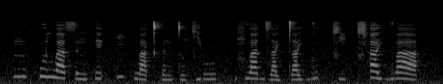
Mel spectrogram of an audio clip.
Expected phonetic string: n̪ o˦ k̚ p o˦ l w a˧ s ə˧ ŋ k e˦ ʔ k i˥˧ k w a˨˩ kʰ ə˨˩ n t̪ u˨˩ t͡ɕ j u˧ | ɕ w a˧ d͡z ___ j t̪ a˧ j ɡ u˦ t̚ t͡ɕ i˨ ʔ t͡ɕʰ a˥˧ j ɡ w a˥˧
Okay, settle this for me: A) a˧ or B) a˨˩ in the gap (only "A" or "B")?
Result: B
